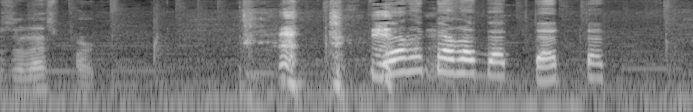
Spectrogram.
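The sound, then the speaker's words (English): A person imitates a chicken with a quick run of short, choppy clucking bursts, loud, following a brief faint vocal sound. “Disregard this chicken.”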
